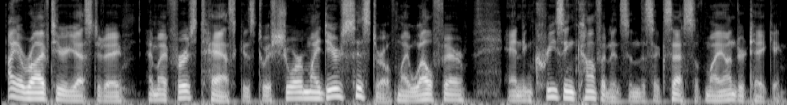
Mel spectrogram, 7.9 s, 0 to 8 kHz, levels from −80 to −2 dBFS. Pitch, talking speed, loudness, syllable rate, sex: 100 Hz, 200 wpm, -19 LUFS, 6.3 syllables/s, male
